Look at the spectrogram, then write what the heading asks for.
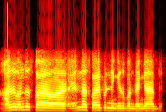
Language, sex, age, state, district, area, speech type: Tamil, male, 60+, Tamil Nadu, Dharmapuri, rural, conversation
